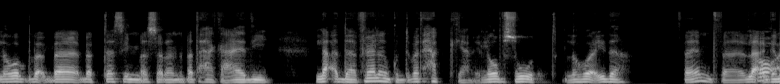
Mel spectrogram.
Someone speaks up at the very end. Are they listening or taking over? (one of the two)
taking over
